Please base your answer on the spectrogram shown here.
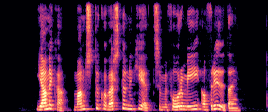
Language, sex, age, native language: Icelandic, female, 40-49, Icelandic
